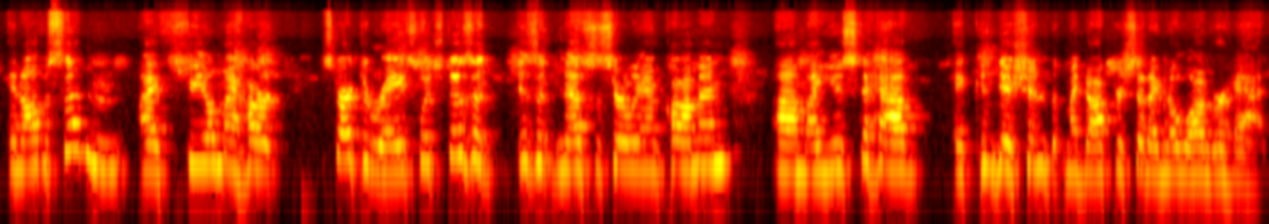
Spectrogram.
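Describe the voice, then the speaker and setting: A woman's voice: sits high, normal speed, bright, forceful tone, poor audio. A middle-aged woman hosting a livestream, chatting in a rambling way, telling a story and answering comments from her chat. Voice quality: big voice. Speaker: livestream host. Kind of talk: casual live-chat storytelling.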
